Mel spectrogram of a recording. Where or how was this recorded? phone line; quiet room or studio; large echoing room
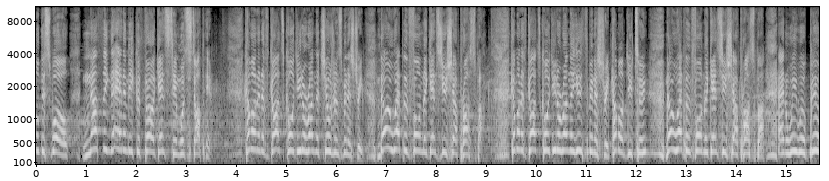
large echoing room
